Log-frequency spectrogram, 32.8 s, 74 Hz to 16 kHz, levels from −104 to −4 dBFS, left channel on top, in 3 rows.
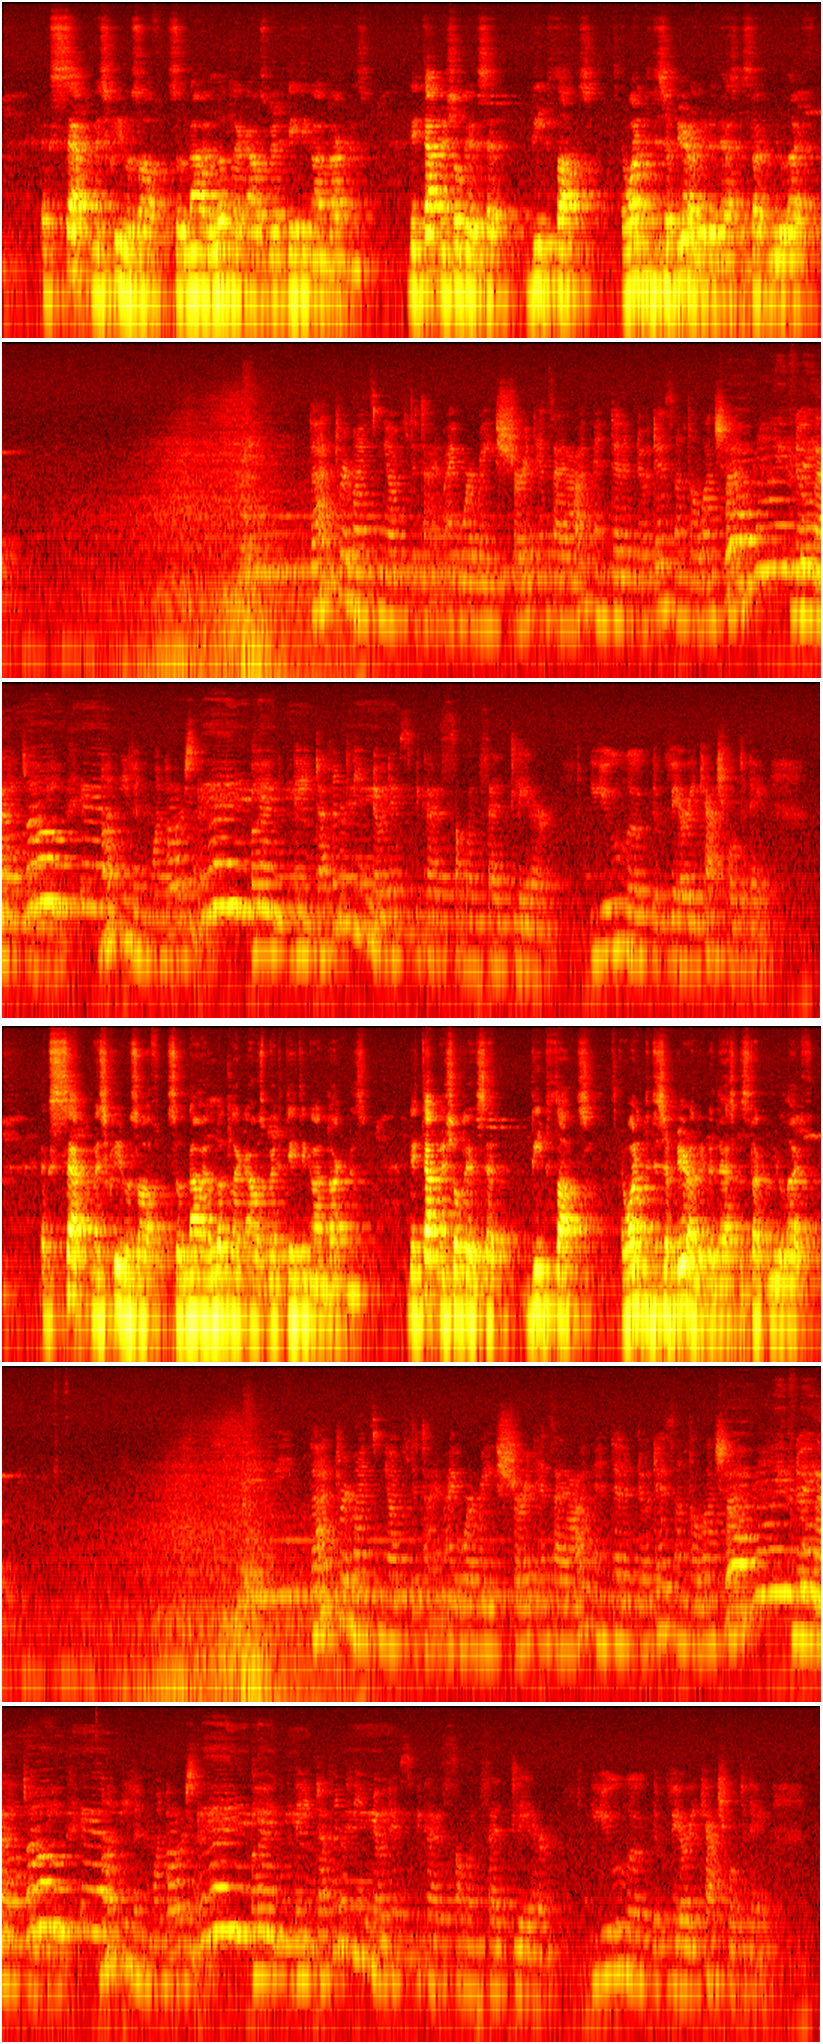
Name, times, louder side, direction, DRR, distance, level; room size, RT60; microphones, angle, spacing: voice 1, 0.5-4.7 5.4-6.7 6.9-7.8 8.3-10.7, right 4 dB, 90° right, 6 dB, 0.4 m, -26 dB
sound 1, 11.5-23.9, right 1 dB, 25° left, 0.9 m, -47 dB
voice 2, 15.0-22.6 23.1-24.6 25.1-32.6, left 1 dB, 70° left, -4 dB, 0.9 m, -42 dB
sound 2, 20.5-23.4 24.0-26.0 26.3-27.4, right 1 dB, 10° right, 0.4 m, -36 dB
3.4 x 2.1 x 3.0 m, 0.91 s
head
